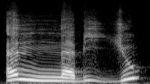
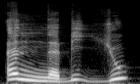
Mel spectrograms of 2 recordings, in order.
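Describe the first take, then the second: No difference in how they are said.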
